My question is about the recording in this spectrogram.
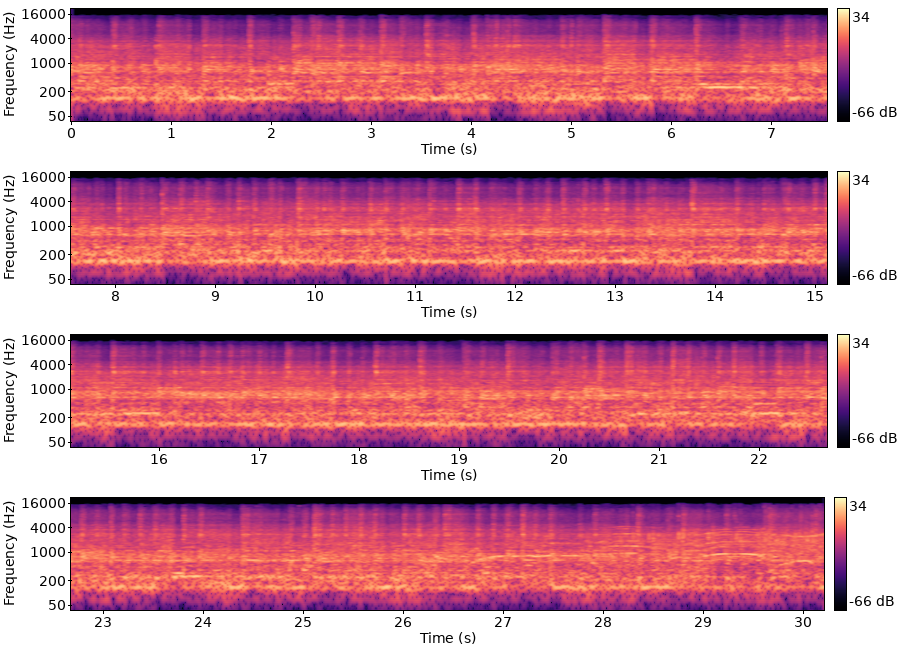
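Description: Ensemble of cajóns, wooden box drums, struck by hand in an improvised group groove: a dense, continuous stream of slaps and bass strokes on the wooden fronts, at an even level throughout.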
